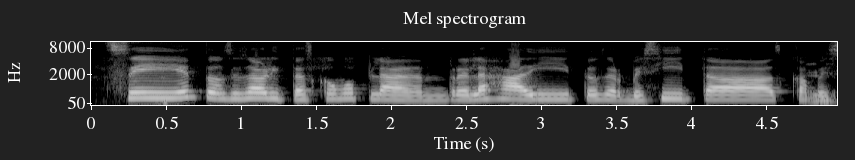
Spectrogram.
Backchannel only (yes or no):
yes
